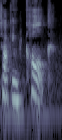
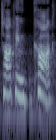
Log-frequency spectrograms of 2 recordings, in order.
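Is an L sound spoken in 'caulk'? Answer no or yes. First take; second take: yes; no. First: The word caulk is said with an L sound. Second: The word caulk is said without an L sound. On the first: The speaker calls it right. "with an L" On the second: The speaker calls it wrong. "This isn't talking caulk"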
